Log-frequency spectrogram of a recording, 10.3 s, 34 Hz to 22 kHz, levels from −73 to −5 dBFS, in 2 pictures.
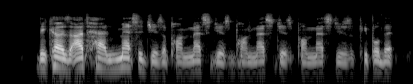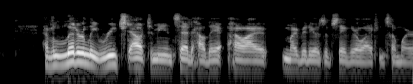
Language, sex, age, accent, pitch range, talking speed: English, male, 30-49, American, 105-135 Hz, 200 wpm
